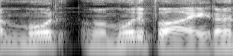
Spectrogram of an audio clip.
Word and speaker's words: modify: modify라는 단어가 있는데 이 modify라는 단어는 I가 발음이 주로 많이 납니다.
